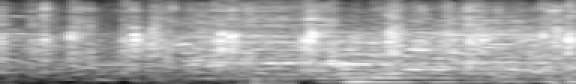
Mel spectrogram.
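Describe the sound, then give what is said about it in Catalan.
Stadium crowd applause as Luis Suárez of Nàstic is substituted off during a football match, a steady wash of clapping and crowd noise under a commentator's voice. “Entra al terreny de joc Canté, surt aplaudit Luis Suárez.”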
